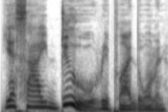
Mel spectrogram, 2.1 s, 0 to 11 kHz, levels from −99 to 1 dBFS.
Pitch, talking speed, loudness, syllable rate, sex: 120 Hz, 170 wpm, -15 LUFS, 4.1 syllables/s, male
